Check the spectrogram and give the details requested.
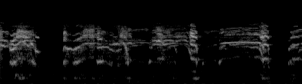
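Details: Peregrine falcons calling at feeding time at Dobra, 11:48, 19-05-21. Rasping, noisy screeches follow each other almost without pause, with brief gaps between bursts.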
